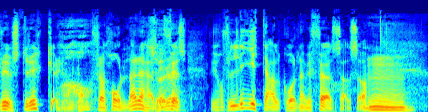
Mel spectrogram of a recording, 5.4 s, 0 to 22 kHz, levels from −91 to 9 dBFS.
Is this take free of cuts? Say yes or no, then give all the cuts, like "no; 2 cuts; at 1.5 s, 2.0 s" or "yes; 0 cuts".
yes; 0 cuts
